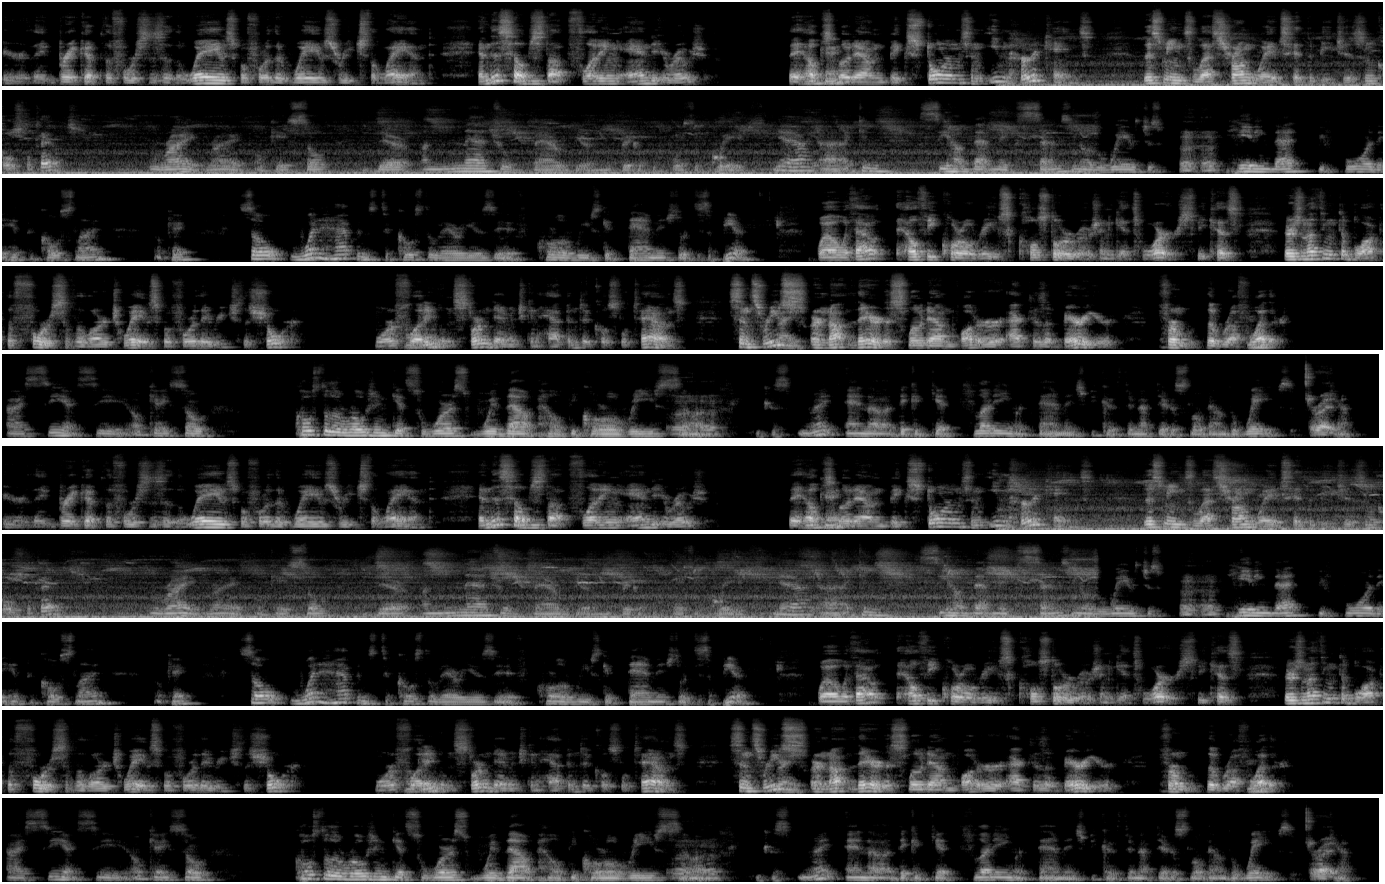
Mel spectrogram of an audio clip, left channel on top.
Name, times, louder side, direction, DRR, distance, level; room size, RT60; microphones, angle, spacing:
voice 1, 0.0-7.0 7.9-14.6 25.6-26.0 35.8-44.4 45.2-48.3 48.7-52.5 53.0-54.2 61.9-62.4 68.3-68.6, left 1 dB, 65° left, 0.9 m, -24 dB
voice 2, 8.0-8.4 15.3-17.1 17.4-25.4 26.0-28.7 29.1-29.5 30.0-35.1 45.4-45.8 49.1-49.4 53.9-54.1 55.3-57.3 58.2-62.6 62.9-68.1 68.6-68.7, left 1 dB, 5° left, 2.4 m, -29 dB
sound 1, 9.9-24.8, right 3 dB, 85° right, 0.6 m, -34 dB
6.1 x 2.7 x 2.5 m
head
